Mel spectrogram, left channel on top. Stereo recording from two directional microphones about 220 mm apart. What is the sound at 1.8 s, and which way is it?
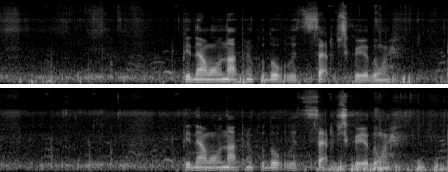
Speech, 20° left (ahead or behind).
